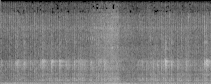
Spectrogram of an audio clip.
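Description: Unimog diesel engine idling steadily at a freshly set idle speed, with a short louder patch about halfway through.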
